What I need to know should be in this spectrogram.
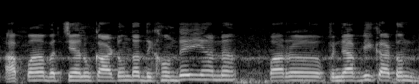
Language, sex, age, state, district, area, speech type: Punjabi, male, 18-30, Punjab, Mohali, rural, spontaneous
